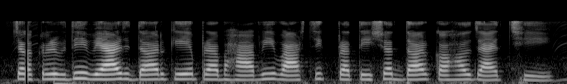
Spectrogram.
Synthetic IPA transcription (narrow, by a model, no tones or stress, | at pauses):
t͡ʃəkɾiʋd̪ʱiʋjad͡ʒd̪əɾkepɾəbʱaʋiʋaɾt͡ʃik̚pɾət̪isəd̪̚d̪əɾkəɦəld͡ʒaet̪̚t͡ʃʰi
